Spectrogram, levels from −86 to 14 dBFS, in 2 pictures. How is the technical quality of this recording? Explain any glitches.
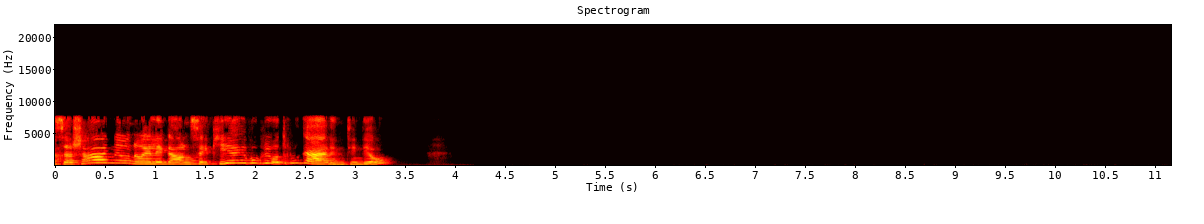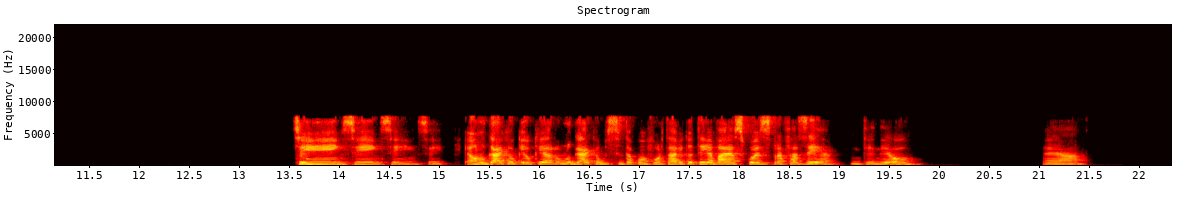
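No glitches to report: the speech arrives over a Bluetooth mSBC headset link, so the band stops at about 7.7 kHz and the louder passages carry a light coding grain, which is simply how that codec sounds.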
